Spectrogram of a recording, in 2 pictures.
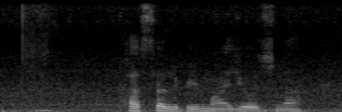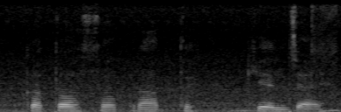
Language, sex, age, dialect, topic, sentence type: Maithili, male, 18-24, Southern/Standard, agriculture, question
